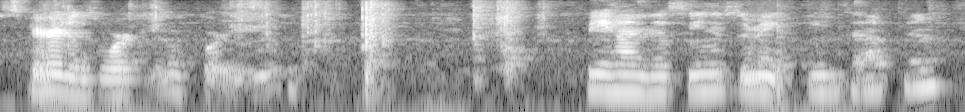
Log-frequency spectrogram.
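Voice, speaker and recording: Over noticeable background noise, a woman mumbles at a moderate pace. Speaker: tarot reader. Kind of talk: tarot reading. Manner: mumbling; casual, halting.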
